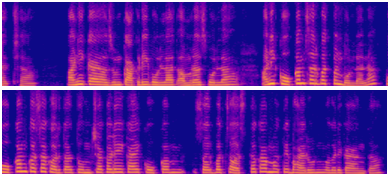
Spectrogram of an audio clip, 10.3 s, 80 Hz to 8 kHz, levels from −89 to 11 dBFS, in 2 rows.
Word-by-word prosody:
अच्छा. 180 +1 -13 0.5
आणि 260 +5 +4
काय 265 -2 +4
अजून? 230 0 -2
काकडी 235 +1 +1
बोललात, 225 -1 -1
अमरस 220 +4 -2
बोलला 230 +1 -3 0.5
आणि 315 +6 +10
कोकम 310 +5 +6
सरबत 340 -1 +3
पण 315 -3 +5
बोलला 195 -5 -5
ना? 270 +11 -3
कोकम 305 +4 +4
कसा 340 -1 +2
करतात, 265 -2 -1
तुमच्याकडे 275 +3 -1
काय 280 -1 0
कोकम 260 +1 -3 0.3
सरबतच 260 +2 -3
असतं 225 +8 -5
का? 325 - +1
मग 295 -1 +2
ते 285 - -4
बाहेरून 245 +1 -4
वगैरे 235 0 -5
काय 225 -2 -5
आणता? 210 +2 -10
250 Hz, 170 wpm, -20 LUFS, 225-280 Hz, 0.5 s, आणि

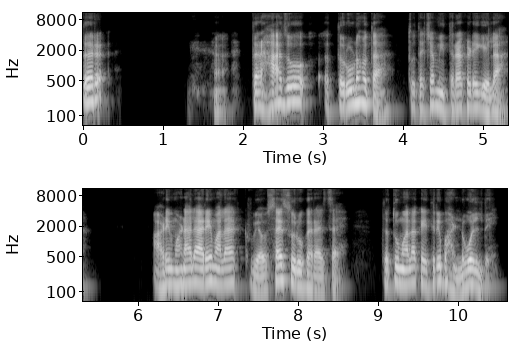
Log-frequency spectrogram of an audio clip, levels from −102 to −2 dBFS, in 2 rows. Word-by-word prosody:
तर 190 +2 +6 1.5
हां. - - -10 0.4
तर - - +2
हा - - +5
जो 185 +2 +1 0.6
तरुण 160 +5 +3
होता, 175 - +2 0.3
तो 145 - -7
त्याच्या 135 +4 -4
मित्राकडे 145 0 0
गेला 125 -3 +1 1.0
आणि 125 +4 +1
म्हणाला, 145 +2 +2
"अरे 150 +2 +6
मला 145 -1 +2
एक 150 - -14
व्यवसाय 105 +10 +2
सुरू 145 -7 0
करायचा 100 -6 -3
आहे, 60 - -12 0.5
तर - - -1
तू 155 - +2
मला 140 +2 +3
काहीतरी 145 0 -2
भांडवल 130 - 0
दे." - - -14
145 Hz, 145 wpm, -25 LUFS, 125-155 Hz, 1.5 s, तर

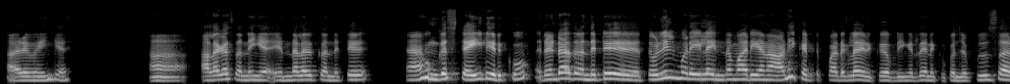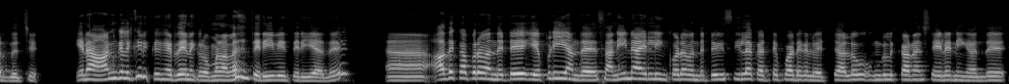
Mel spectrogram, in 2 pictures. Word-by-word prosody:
அருமைங்க. 185 +4 -2 1.0
ஆ, - - 0 0.5
அழகா 215 +5 +4
சொன்னீங்க. 200 -1 -1 0.2
எந்த 190 +2 -6
அளவுக்கு 210 0 -1
வந்துட்டு, 185 +3 -3 0.6
அ, - - 0 0.2
உங்க 235 +2 +4
ஸ்டைல் 250 +2 +5
இருக்கும், 235 +6 -4 0.2
2வது 265 +3 +3
வந்துட்டு 225 +3 +3 0.4
தொழில் 295 +7 +3
முறைல 245 -3 +3
எந்த 225 +2 -2
மாரியான 225 -2 +3
ஆடைக் 330 - 0
கட்டுப்பாடுகள்லாம் 205 -2 -1
இருக்கு 190 +2 -4
அப்டிங்கிறது 180 +3 -5
எனக்கு 170 -4 -10
கொஞ்சம் 175 -1 -5
புதுசா 210 +2 -2
இருந்துச்சி. 165 0 -7 0.5
ஏன்னா, 235 +2 +4
ஆண்களுக்கு 285 +8 +1
இருக்குங்கிறது 235 - +1
எனக்கு 200 -4 -2
ரொம்ப 195 +2 -2
நாளா 195 - +2 0.2
தெரியவே 200 +1 +1
தெரியாது. 170 -1 -2 0.6
ஆ, - - -2 0.5
அதுக்கப்புறம் 280 0 +1
வந்துட்டு, 230 +1 +2 0.2
எப்புடி 280 +5 -1
அந்த 205 -1 0 0.2
சனி, 215 +4 0
ஞாயிறுலயும் 250 -2 +1
கூட 230 - 0
வந்துட்டு 210 +1 -3 0.2
சில 245 +1 -2
கட்டுப்பாடுகள் 215 -2 -3
வெச்சாலும், 210 +6 -3
உங்களுக்கான 220 0 -2
செயல 210 0 0
நீங்க 185 -1 -4
வந்து, 190 +2 -3
215 Hz, 145 wpm, -22 LUFS, 195-235 Hz, 1.0 s, ஸ்டைல்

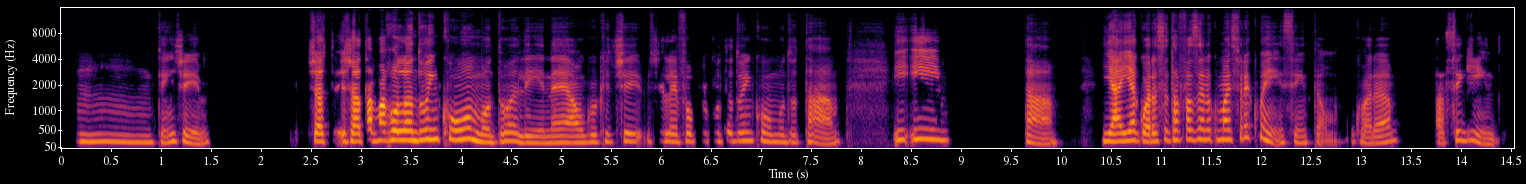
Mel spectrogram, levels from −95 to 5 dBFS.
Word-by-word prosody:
Hum, 190 -2 -5
entendi. 185 -4 -4 1.1
Já 205 -1 +5
t 205 +1 -4
já 205 0 +6
estava 210 +3 +8
rolando 240 0 +7
um - - +5
incômodo, 245 - +3
ali, 170 -5 -3
né, 170 +1 -2
algo 170 +2 -2
que 200 +1 -9
te 200 +2 -4
te 200 +1 -17
levou 200 0 -3
por 205 -2 -21
conta 210 0 -8
do 215 - -4
incômodo. 190 -5 -5
Tá. 185 +1 -4 0.6
E 255 +1 0
e 235 - -6 0.8
tá. - - -2 0.5
E 210 -2 +4
aí 210 +3 +7
agora 210 -3 +4
você 240 +3 -6
tá 245 - +1
fazendo 255 +1 0
com 250 - -8
mais 255 -1 +2
frequência, 230 - -4
então? 170 +4 -12 0.2
Agora 170 +1 -6 0.4
tá - - -7
seguindo. 220 - -6
205 Hz, 155 wpm, -22 LUFS, 185-235 Hz, 1.1 s, estava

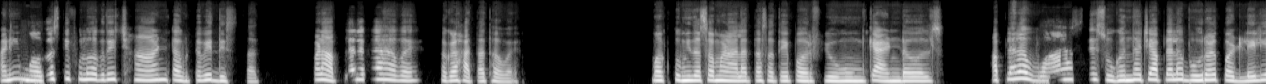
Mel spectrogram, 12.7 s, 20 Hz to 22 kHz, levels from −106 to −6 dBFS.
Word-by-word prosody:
आणि 235 +6 -1
मगच 225 +4 +1
ती 290 - -1
फुलं 265 0 +1
अगदी 255 +1 0
छान 235 +1 0
टवटवीत 220 +2 -1
दिसतात. 170 -4 -6 0.6
पण 255 - +1
आपल्याला 235 +3 -1
काय 260 -1 +1
हवंय? 210 -3 -1 0.3
सगळं 205 +1 +1
हातात 185 0 -3
हवंय. 160 -2 -4 1.4
मग 215 -1 +3
तुम्ही 215 -1 +5
जसं 215 +1 +2
म्हणालात 200 -2 +3
तसं 200 0 -2
ते 195 - +1
परफ्यूम, 190 -1 +2
कॅडल्स 190 -2 +2 0.5
आपल्याला 280 +7 +1
वास, 230 +2 -3
ते 260 - -3
सुगंधाची 230 +1 +2
आपल्याला 245 0 +2
भुरळ 225 +2 +4
पडलेली 205 +2 +1
215 Hz, 140 wpm, -19 LUFS, 195-245 Hz, 1.4 s, तुम्ही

